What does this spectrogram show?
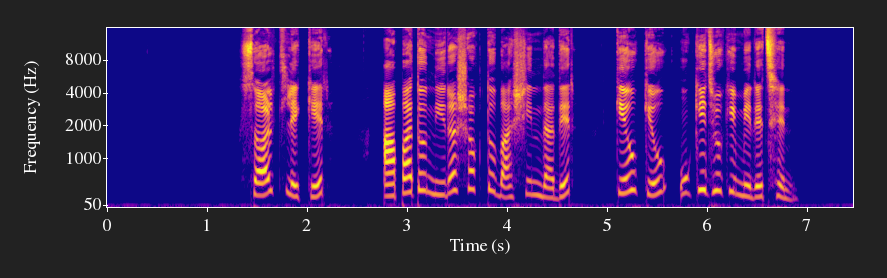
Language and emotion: Bengali, neutral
